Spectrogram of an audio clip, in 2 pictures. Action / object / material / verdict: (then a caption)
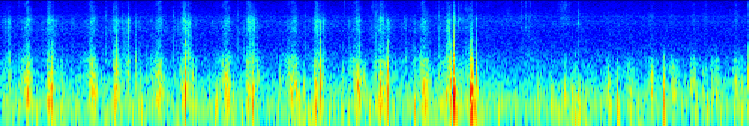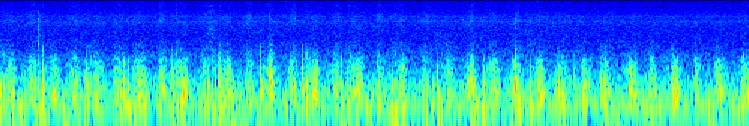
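scrape / silicone binaural microphone ear / silicone / none. Fingernails scratch down the surface of a pale pink silicone binaural microphone ear. The result is a rapid, continuous series of close, dry scratching strokes that decay almost instantly, with their energy centered in the low mids. The first few seconds bring louder, sharper strokes, and the rest settles into softer, steady rubbing.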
